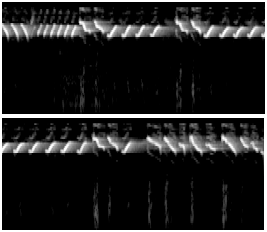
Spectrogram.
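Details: White-eye delivering a lively, continuous song: fast chattering bursts alternating with runs of thin upslurred whistles, high and energetic throughout.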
